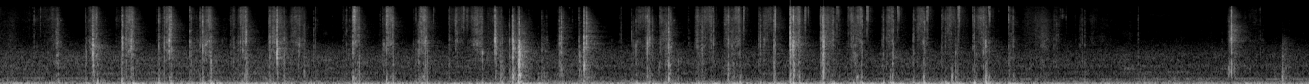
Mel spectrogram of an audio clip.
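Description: Tarot cards being shuffled by hand: a rapid, irregular run of crisp card clicks and flicks, thinning out to a few in the last few seconds.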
